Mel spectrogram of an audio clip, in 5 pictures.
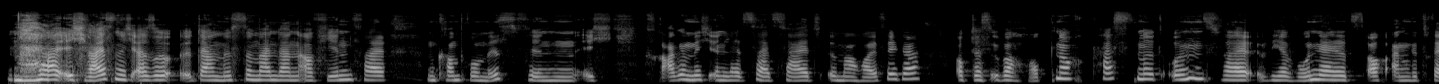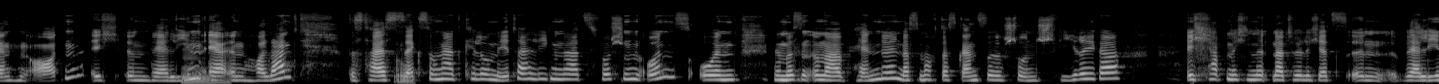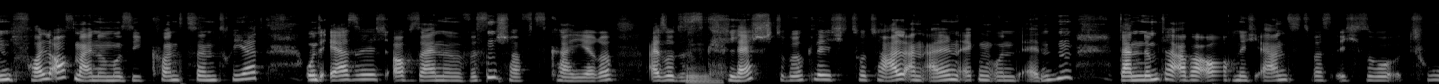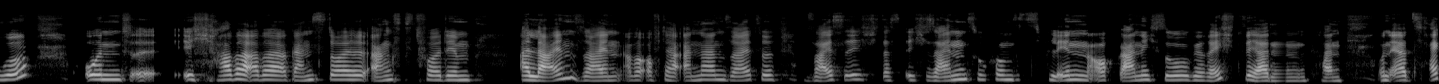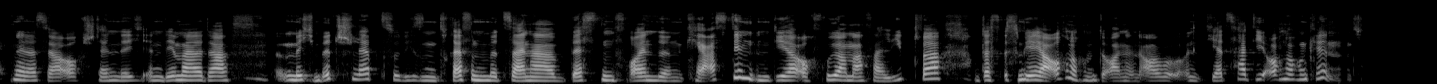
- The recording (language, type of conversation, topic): German, advice, Wie geht ihr mit unterschiedlichen Zukunftsplänen und einem unterschiedlichen Kinderwunsch um?
- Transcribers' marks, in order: other background noise; in English: "clasht"; distorted speech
